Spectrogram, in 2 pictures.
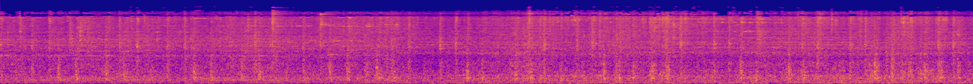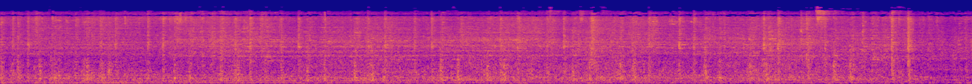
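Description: Tezgam Express passenger coaches rolling past slowly, their wheels clattering over the rail joints in a steady clickety-clack. The noise drops away just before the end as the last coach goes by.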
